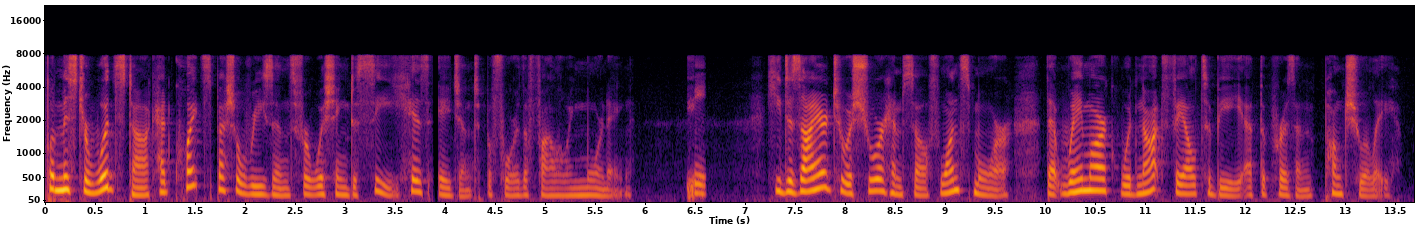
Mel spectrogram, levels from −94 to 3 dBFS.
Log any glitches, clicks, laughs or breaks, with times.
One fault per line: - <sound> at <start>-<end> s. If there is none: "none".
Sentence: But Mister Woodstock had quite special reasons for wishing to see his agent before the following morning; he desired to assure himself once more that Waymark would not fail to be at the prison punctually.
- laugh at 6.4-6.6 s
